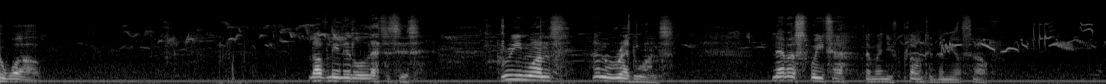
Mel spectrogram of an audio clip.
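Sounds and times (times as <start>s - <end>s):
small birds chirping: 0.0s - 11.0s
steady low hum: 0.0s - 11.0s.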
